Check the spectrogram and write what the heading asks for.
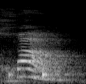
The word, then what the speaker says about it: croire: Después tenemos croire. Croire, porque OI es WA.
